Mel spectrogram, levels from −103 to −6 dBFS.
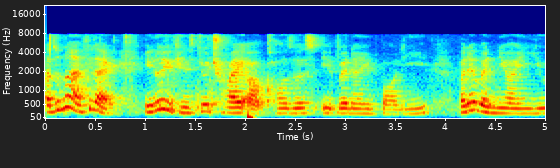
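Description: Speech clip with a phantom power thump from 2.02 to 2.08 s, a deep pulse peaking near -4 dBFS and decaying in 12 ms, unlike a plosive's breath-shaped, syllable-locked low-frequency burst.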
